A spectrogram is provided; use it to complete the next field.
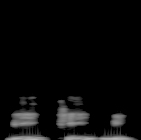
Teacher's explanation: in words such as B P me the first and the last are voiced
